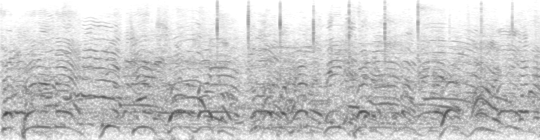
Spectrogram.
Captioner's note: speaks faintly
